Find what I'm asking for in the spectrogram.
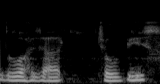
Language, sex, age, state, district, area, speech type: Maithili, female, 60+, Bihar, Araria, rural, spontaneous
